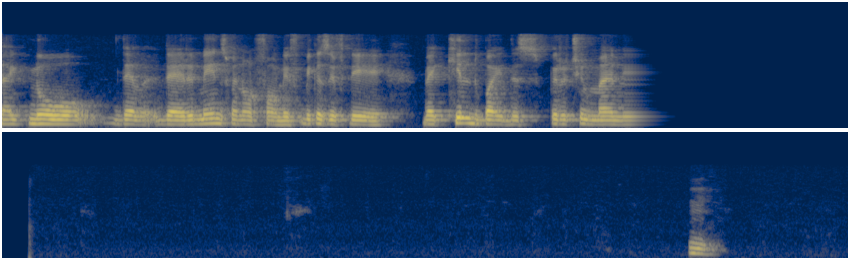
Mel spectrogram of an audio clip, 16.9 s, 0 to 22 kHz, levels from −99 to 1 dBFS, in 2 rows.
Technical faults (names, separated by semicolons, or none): long network dropout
